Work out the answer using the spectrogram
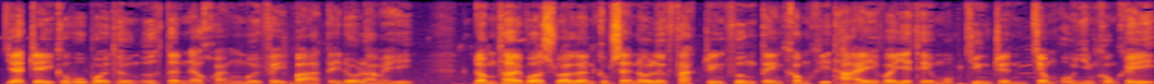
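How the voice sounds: A man's medium-pitched voice, dark and mellow in tone, at a fast pace. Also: ordinary pitch variation.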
